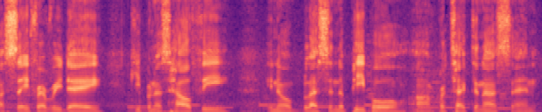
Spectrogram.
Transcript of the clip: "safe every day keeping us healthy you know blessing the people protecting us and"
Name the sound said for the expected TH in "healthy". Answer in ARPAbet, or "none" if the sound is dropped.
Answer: TH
